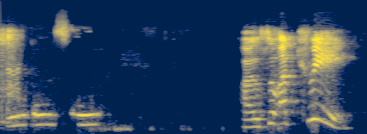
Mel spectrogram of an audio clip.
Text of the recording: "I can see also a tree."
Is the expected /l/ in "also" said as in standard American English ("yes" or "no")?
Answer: no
